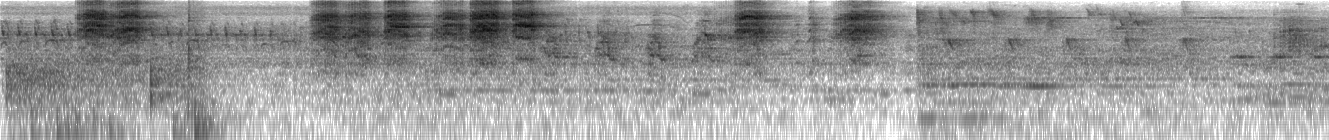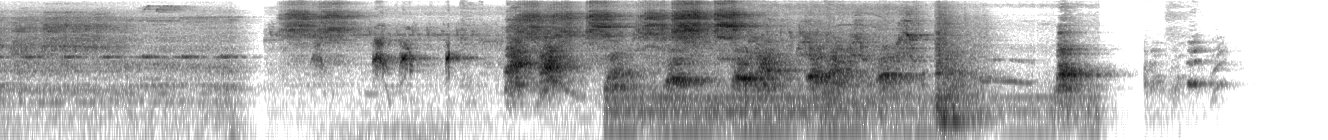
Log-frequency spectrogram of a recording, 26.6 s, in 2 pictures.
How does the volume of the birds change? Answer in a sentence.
The loudness of the birds goes down, then up.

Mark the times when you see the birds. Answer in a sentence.
The birds can be heard from 0.0 to 22.5 s.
